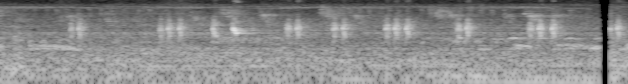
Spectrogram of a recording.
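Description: Common nightingale giving short, clicky chirps in pairs and triplets, roughly every half second, over a steady high insect-like hiss and soft background noise.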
